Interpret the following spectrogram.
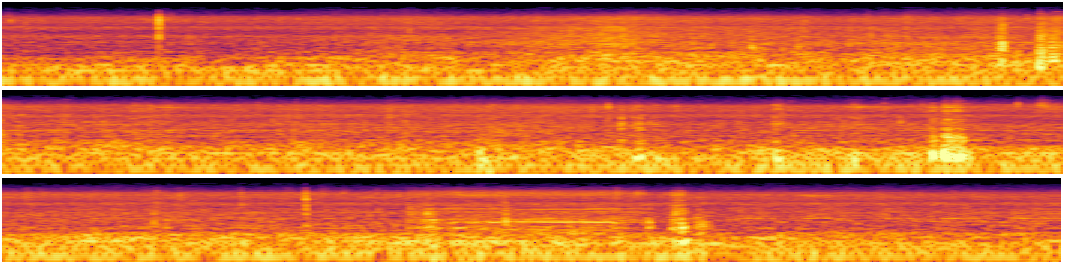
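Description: Quiet outdoor background noise with a few faint, sharp clicks and taps, the loudest a little before seven seconds in, and a brief faint pitched call about a second before the end.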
